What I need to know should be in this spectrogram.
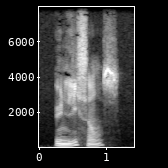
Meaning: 1. licence 2. permit, certificate 3. bachelor's degree (three-year long) 4. licence: excessive or undue freedom or liberty
- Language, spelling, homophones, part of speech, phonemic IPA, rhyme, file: French, licence, licences, noun, /li.sɑ̃s/, -ɑ̃s, Fr-licence.ogg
